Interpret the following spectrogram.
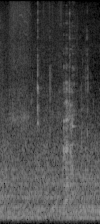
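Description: Faint clinks of cutlery on a plate, one light click a little under a second in and another brief clink about a second and a half in, over a low steady background hiss.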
